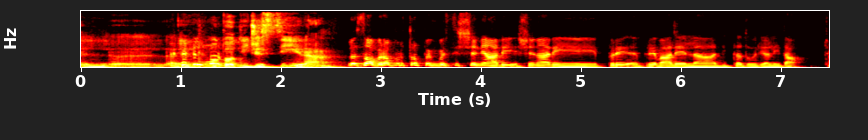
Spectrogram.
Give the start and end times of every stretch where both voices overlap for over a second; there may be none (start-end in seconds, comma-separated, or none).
none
